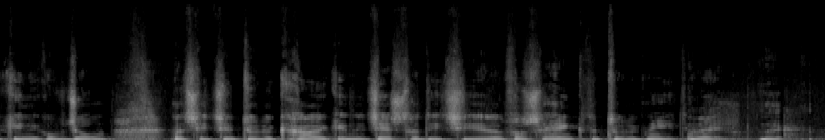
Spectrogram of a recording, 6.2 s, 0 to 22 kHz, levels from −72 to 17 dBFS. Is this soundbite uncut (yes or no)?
no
